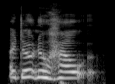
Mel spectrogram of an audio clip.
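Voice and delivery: high, loud, breaking through tears; struggling through sobs. A narrator's reading. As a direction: push it out between sobs, short of breath. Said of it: "broke off as she struggled to breathe".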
